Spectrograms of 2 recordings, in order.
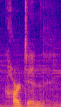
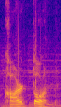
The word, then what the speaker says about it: cartón: In English, it would be the word carton. Carton. But in Spanish, you're going to say a-o, right? The vowels, a-o. So, cartón. Cartón. In English, carton. In Spanish, cartón.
